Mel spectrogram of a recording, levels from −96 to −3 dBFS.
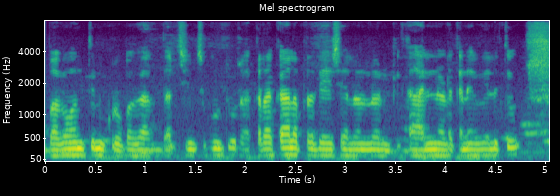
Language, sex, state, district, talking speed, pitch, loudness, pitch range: Telugu, male, Telangana, Nalgonda, 120 wpm, 130 Hz, -18 LUFS, 125-140 Hz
